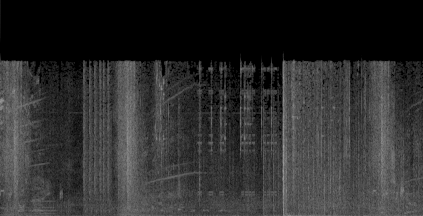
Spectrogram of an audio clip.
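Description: Explosions and bursts of automatic gunfire from a bombing run in the game Call of Duty: Advanced Warfare, with rattling fire, mechanical clatter and a sharp boom partway through, under some game voice chatter.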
